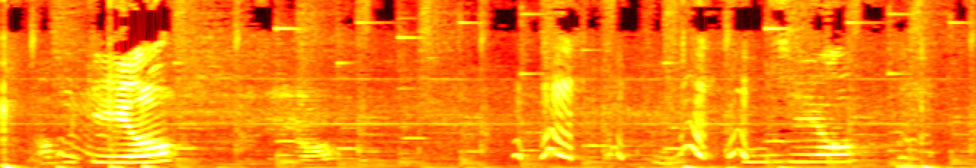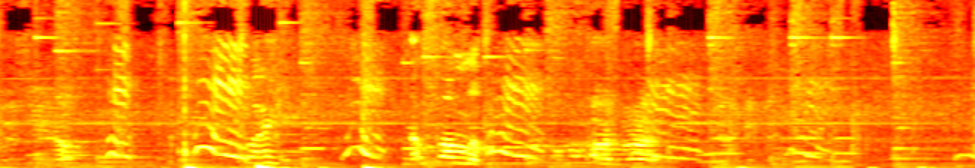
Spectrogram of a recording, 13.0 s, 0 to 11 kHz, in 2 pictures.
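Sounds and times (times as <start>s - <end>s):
otter squeaking: 0.0s - 1.2s, 3.3s - 13.0s
background music: 0.0s - 13.0s.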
